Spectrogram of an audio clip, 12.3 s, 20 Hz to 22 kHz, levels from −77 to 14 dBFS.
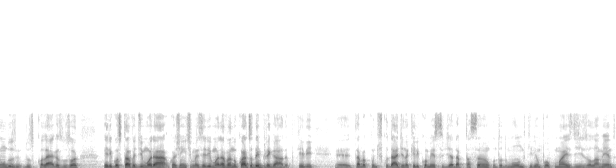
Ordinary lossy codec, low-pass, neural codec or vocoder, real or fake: AAC, 48 kbps; 7.2 kHz; none; real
